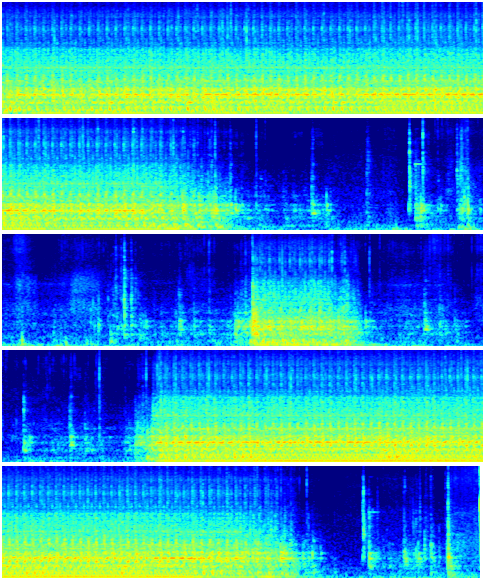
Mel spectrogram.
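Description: A sewing machine stitches quilting lines across a string block potholder, running in long steady whirring bursts, close and loud, with short quiet pauses between stretches of stitching.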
